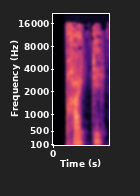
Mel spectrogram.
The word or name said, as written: prægtig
